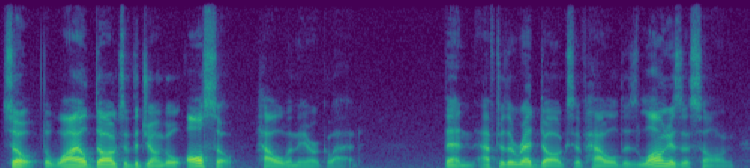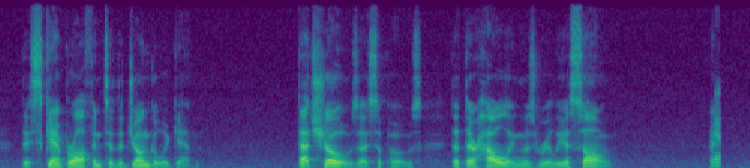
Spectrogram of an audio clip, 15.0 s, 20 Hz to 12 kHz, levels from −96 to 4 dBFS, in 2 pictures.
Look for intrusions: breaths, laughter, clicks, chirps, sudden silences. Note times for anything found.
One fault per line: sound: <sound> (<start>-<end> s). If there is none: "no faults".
sound: laugh (14.6-14.7 s)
